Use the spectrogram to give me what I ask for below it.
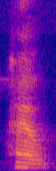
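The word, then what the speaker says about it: have: और यहाँ पे ई जो है ये साइलेंट है।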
